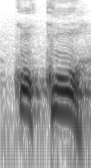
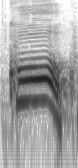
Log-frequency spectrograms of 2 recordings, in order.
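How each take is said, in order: First: The stress is on the last syllable. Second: The stress is on the first syllable. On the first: The speaker calls it wrong. "bota um acento no segundo O" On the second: The speaker calls it right. "Onde é que se prolonga? Coco. Ó, primeira sílaba"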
